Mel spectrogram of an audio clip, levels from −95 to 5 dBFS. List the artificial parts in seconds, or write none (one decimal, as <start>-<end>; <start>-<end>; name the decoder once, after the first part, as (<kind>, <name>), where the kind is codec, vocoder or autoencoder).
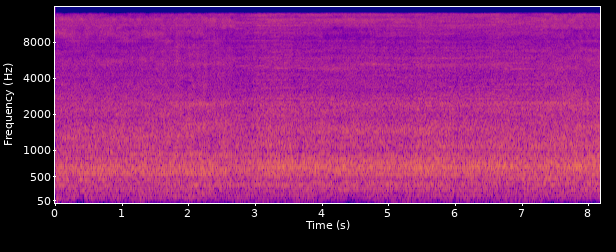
0.0-2.7 (autoencoder, DAC-VAE); 4.0-4.8; 7.3-8.2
